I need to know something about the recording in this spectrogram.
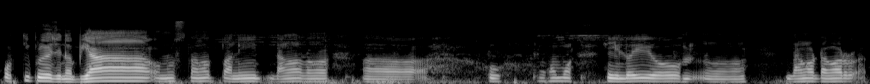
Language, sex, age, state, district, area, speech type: Assamese, male, 30-45, Assam, Barpeta, rural, spontaneous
